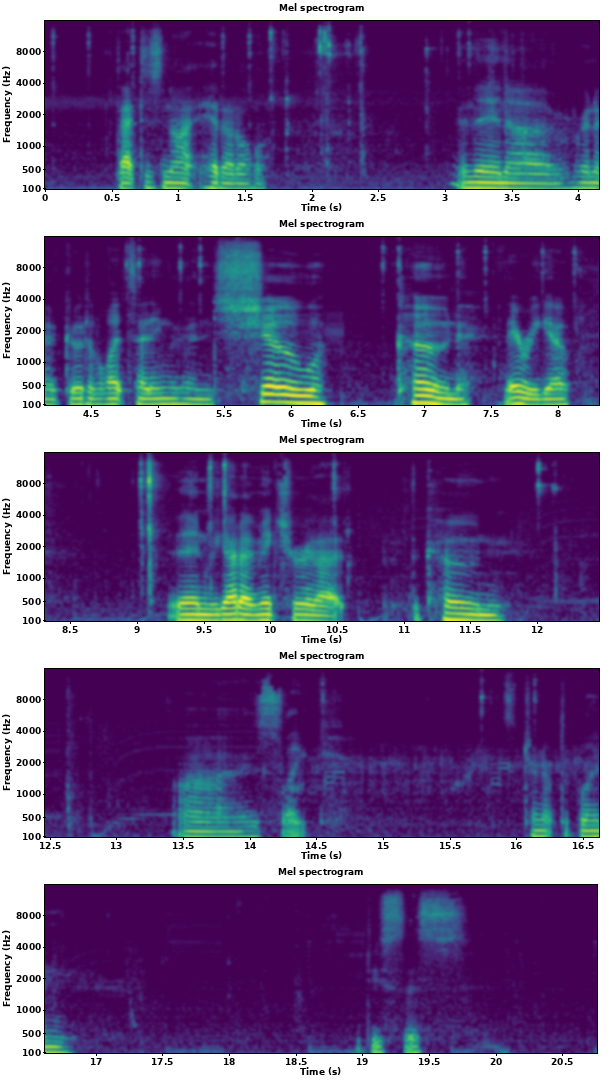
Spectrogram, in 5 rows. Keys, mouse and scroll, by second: 1.7 g, 9.0 KP_Decimal, 9.6 KP_0, 10.5 g.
